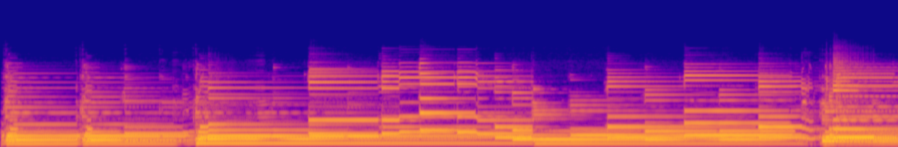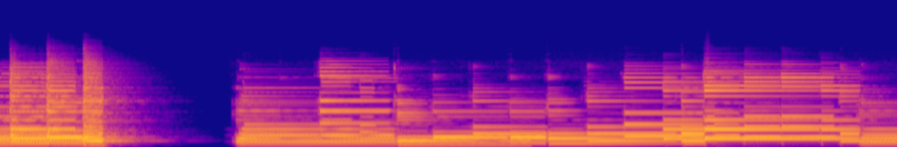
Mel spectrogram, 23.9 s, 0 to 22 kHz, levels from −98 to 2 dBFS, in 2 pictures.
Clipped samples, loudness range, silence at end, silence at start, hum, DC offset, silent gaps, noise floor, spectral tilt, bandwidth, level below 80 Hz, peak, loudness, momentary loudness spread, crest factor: under 0.1%; 6 LU; 0 s; 0 s; none; under 0.1%; none; -79 dBFS; -7 dB/octave; 5 kHz; -56 dBFS; -2 dBFS; -18 LUFS; 8 LU; 16 dB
